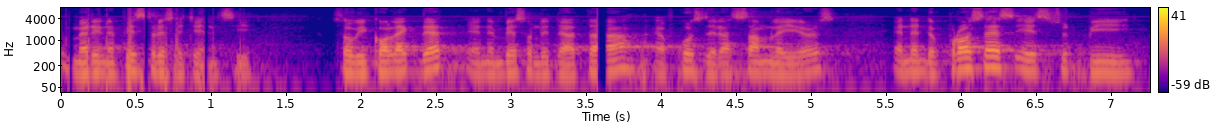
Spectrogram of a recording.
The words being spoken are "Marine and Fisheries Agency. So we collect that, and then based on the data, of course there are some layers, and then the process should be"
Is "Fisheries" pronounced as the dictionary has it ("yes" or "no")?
no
